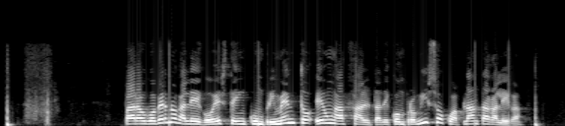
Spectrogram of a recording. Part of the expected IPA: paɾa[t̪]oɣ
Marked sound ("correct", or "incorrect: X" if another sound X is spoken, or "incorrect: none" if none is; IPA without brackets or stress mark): incorrect: none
